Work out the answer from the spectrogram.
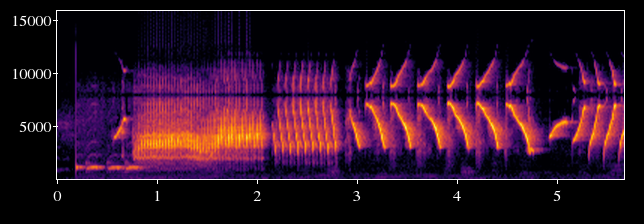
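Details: Canary singing a training lure song: a few low piping notes, a dense buzzy rolled phrase lasting about a second, a quick trill, then repeated descending whistles with high accents.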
